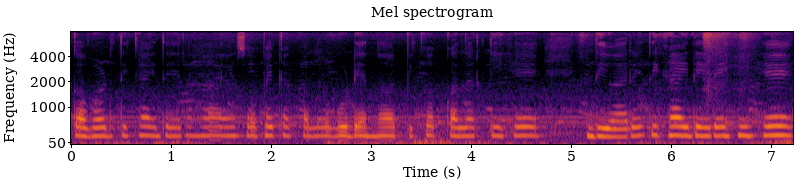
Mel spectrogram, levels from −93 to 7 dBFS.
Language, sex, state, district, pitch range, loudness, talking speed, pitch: Hindi, female, Uttar Pradesh, Jyotiba Phule Nagar, 230-235 Hz, -30 LUFS, 165 wpm, 235 Hz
